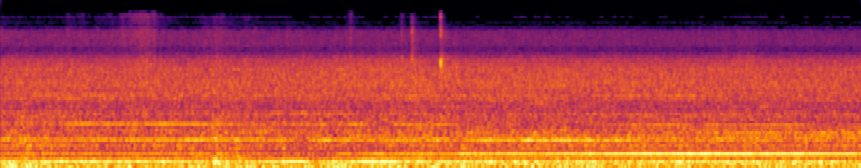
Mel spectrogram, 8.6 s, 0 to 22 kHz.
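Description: Seibu 4000 series electric train running, heard from inside the car: a steady rumble of wheels on rail with a steady hum from the running gear.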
